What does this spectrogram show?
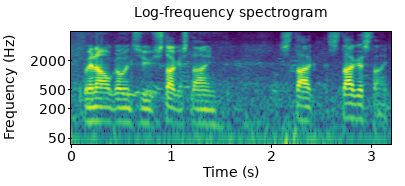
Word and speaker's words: Stegastein: Stegastein. Yeah, I'm saying it right. Yeah, you were saying Stengens. Oh, I was saying Stag. It's Stegastein Viewpoint.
